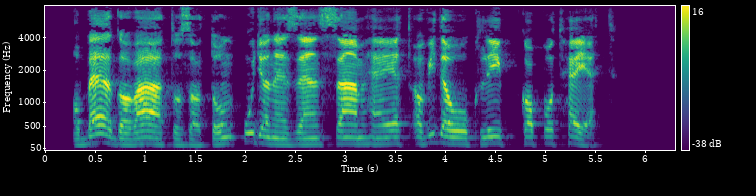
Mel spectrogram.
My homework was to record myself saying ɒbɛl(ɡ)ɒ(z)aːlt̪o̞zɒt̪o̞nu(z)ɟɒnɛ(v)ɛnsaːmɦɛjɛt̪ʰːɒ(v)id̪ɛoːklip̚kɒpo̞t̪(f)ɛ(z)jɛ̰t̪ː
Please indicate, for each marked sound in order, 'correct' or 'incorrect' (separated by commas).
correct, incorrect, incorrect, incorrect, correct, incorrect, incorrect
